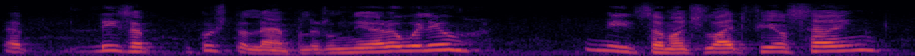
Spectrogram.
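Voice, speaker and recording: An actor playing a tense, defensive, controlled schoolmaster and widower in a British radio drama, speaking in a clipped, formal way with a British accent. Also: male voice, sits high, lively intonation, brisk, lo-fi sound. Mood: strained, controlling.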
